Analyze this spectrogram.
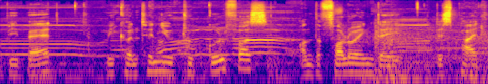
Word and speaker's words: Gullfoss: Also, I am not pronouncing the double L correctly. It is actually pronounced Good. I know so much about this word because it is also a brand of Icelandic beer.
